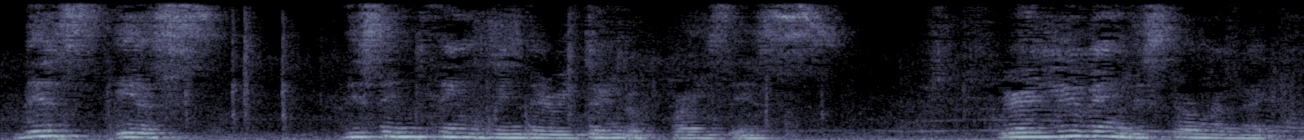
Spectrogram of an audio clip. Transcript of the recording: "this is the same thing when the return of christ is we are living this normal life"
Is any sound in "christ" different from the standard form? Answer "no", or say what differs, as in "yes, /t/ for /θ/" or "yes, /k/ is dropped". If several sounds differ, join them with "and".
yes, /t/ is dropped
